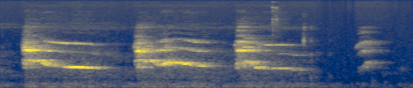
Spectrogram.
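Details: Three sliding, whining howls come from the young male Chihuahua Chester during a test playing back his own voice. A faint short yelp follows after a pause, then quiet indoor hush.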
